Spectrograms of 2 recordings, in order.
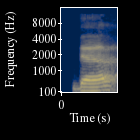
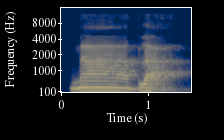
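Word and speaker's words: ∇: Del adalah do per do X, do per do Y, do per do Z. Berupa vektor. Ini bacanya nabla atau del.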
